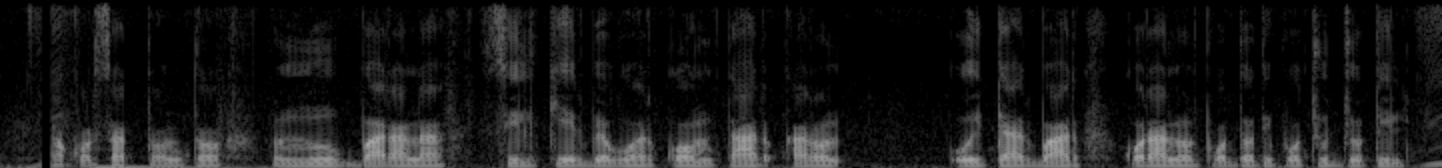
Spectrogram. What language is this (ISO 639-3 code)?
ben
